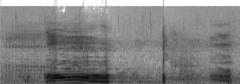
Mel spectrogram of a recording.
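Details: Mouflon, a wild sheep, bleating: one wavering, harmonic bleat about a second long, a sharp click, then a shorter bleat near the end.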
